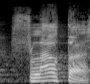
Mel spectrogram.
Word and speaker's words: flautas: It's Flautas. Can you say it for everybody? Flautas.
